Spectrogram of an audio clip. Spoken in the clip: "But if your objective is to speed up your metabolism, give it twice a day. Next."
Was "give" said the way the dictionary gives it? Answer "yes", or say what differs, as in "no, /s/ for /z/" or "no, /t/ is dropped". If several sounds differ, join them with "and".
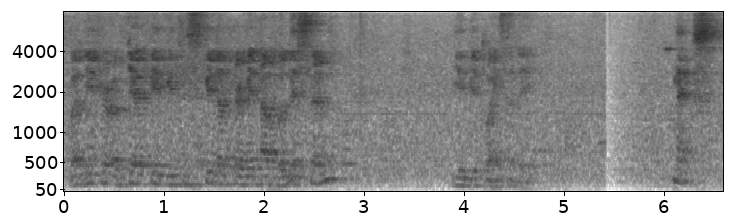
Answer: no, /b/ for /v/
